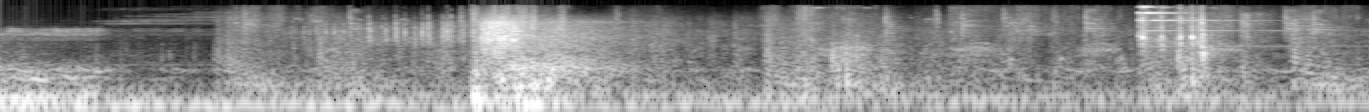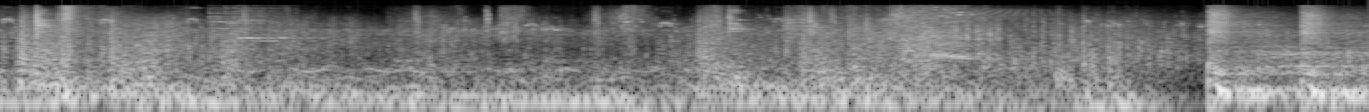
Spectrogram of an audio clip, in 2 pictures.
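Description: Weapons clash in a fight.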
